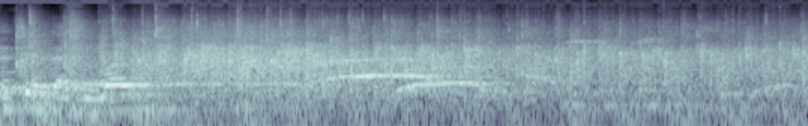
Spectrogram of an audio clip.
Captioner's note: cheering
